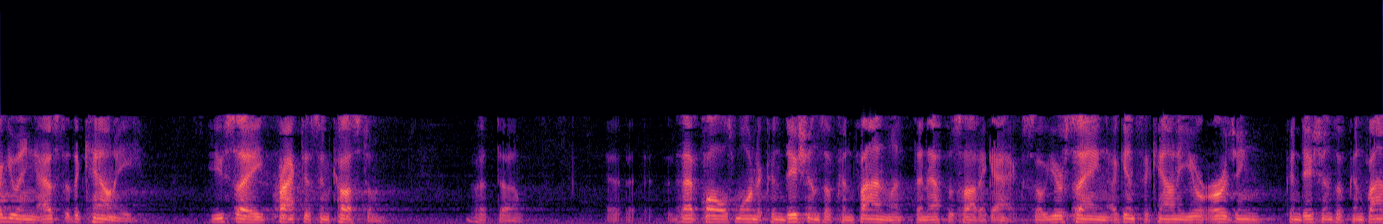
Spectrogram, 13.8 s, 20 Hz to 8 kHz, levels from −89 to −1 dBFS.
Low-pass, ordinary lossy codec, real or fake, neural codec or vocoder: 7.2 kHz; AAC, 16 kbps; real; none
